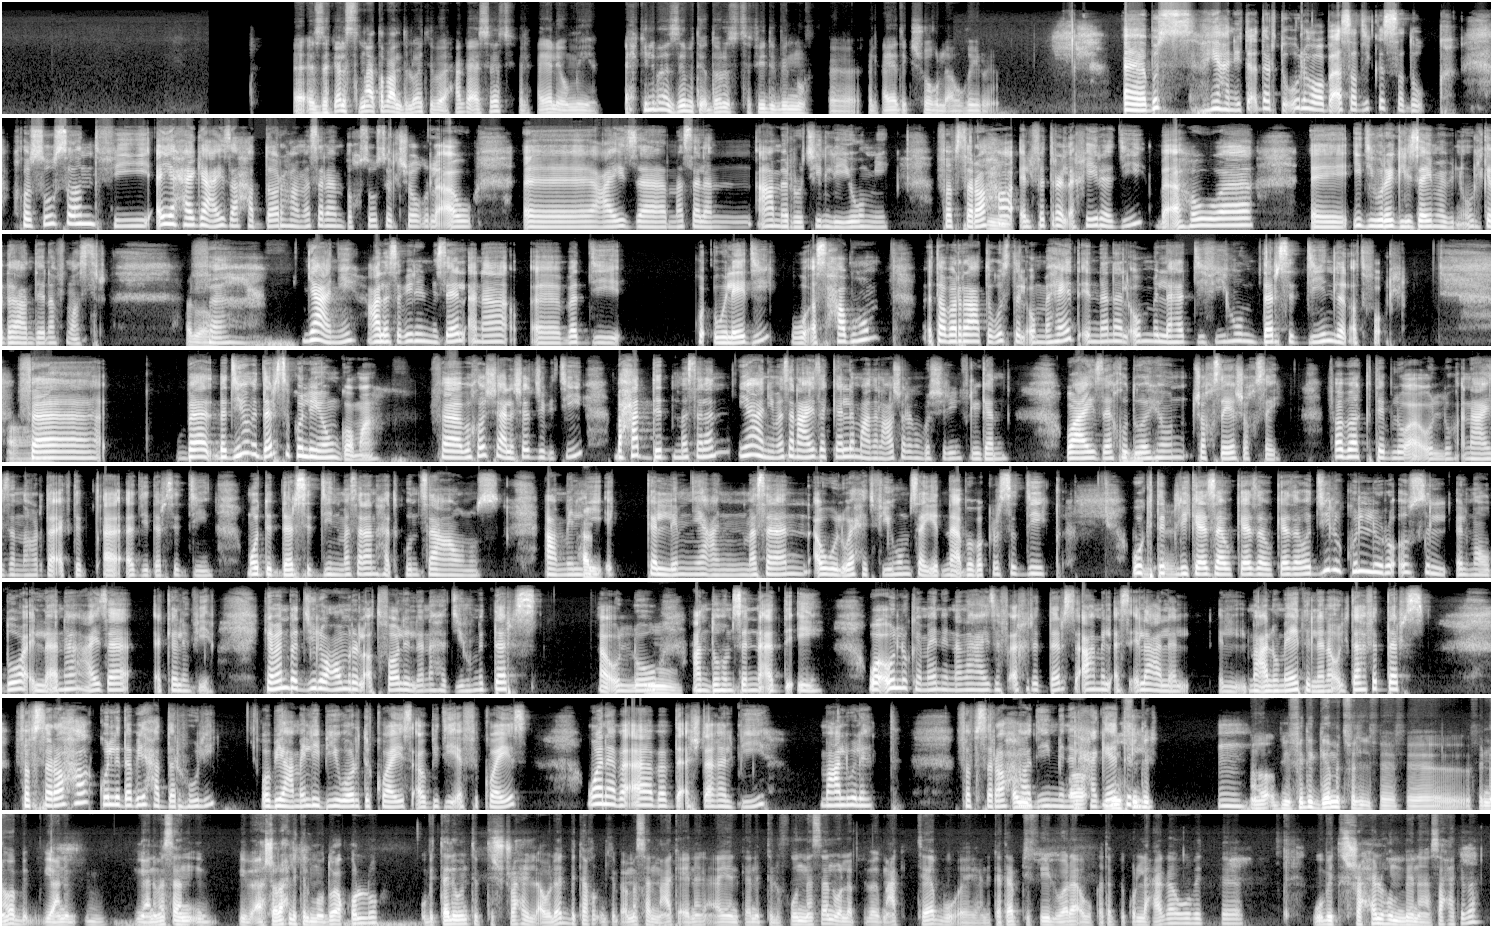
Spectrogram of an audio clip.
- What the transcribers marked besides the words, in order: tapping; in English: "Routine"; unintelligible speech; unintelligible speech
- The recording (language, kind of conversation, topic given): Arabic, podcast, إزاي بتستفيد من الذكاء الاصطناعي في حياتك اليومية؟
